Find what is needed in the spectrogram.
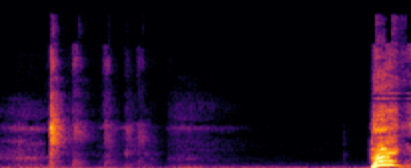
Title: Sneezing with your eyes open #sneeze #eyes #open #jacobysalliance #funnyvideos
